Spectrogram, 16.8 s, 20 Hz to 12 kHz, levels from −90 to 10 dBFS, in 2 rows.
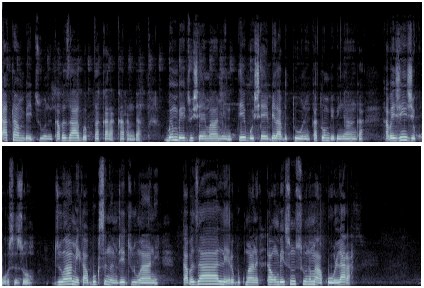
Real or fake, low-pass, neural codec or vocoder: real; 10.8 kHz; none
